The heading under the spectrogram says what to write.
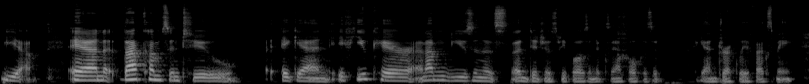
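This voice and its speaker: On a very clean recording with a silent background, a woman with a Canadian accent speaks with vocal fry, very wide pitch swings and big swings in loudness. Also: fairly low pitch for a woman, fairly quick pace. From Canada. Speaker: podcast co-host. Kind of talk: casual chat.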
